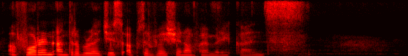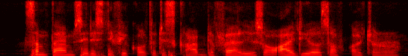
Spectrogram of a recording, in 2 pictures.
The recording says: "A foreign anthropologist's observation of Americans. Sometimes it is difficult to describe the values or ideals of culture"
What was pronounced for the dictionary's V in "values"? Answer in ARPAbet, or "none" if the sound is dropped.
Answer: F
